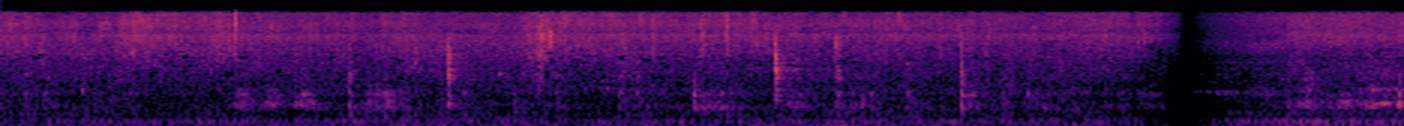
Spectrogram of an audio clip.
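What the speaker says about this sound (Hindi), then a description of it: "तो चलिए थोड़ा भून लेते हैं प्याज को" Onions and whole garam masala fry in a pan for chicken kofta, a soft continuous sizzle with light scattered stirring clicks, fairly quiet and without talk, briefly dropping out near the end.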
